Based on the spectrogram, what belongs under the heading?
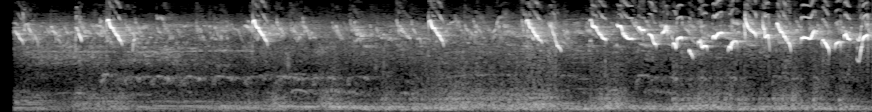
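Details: White-eye singing in the ngalas style, meant to spur other white-eyes to sing: thin, very high chirps sweeping down, scattered at first, then a dense burst of rapid notes in the last three seconds, over a soft low hum.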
